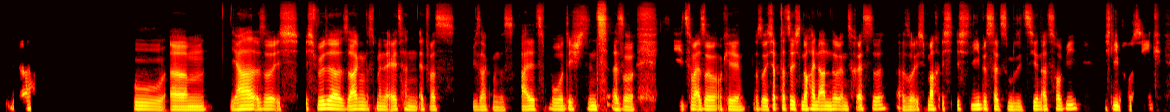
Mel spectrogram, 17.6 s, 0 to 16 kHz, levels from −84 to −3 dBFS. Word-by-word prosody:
Ja. -, -, -5 dB, 1.5 s
Uh, 105 Hz, -4 st, 0 dB
ähm, 100 Hz, 0 st, +3 dB, 0.3 s
ja, 115 Hz, +5 st, +5 dB
also, 115 Hz, 0 st, +2 dB
ich 110 Hz, -2 st, -2 dB
ich -, -, -4 dB
würde 120 Hz, -3 st, +6 dB
sagen, 110 Hz, +2 st, +3 dB
dass 110 Hz, +1 st, -9 dB
meine 105 Hz, -3 st, 0 dB
Eltern 105 Hz, -2 st, -1 dB
etwas- 100 Hz, 0 st, -4 dB, 0.2 s
wie 95 Hz, -, -8 dB
sagt 95 Hz, 0 st, -4 dB
man 85 Hz, -2 st, -5 dB
das- 85 Hz, +2 st, -8 dB
altmodisch 105 Hz, +2 st, 0 dB
sind. 110 Hz, +3 st, +3 dB
Also, 95 Hz, -3 st, 0 dB, 0.7 s
die -, -, -8 dB
2 115 Hz, -2 st, +2 dB
so 105 Hz, -1 st, +2 dB
okay. 100 Hz, -1 st, -1 dB
Also, 105 Hz, 0 st, -3 dB
ich 100 Hz, -, +1 dB
habe 125 Hz, 0 st, +3 dB
tatsächlich 120 Hz, -1 st, +1 dB
noch 115 Hz, -1 st, +4 dB
ein 115 Hz, -2 st, +4 dB
andere 110 Hz, +1 st, +3 dB
Interesse. 120 Hz, +3 st, -2 dB
Also, 95 Hz, 0 st, -3 dB
ich 95 Hz, -, -5 dB
mache 115 Hz, -1 st, +2 dB
ich -, -, -5 dB
ich 115 Hz, -1 st, -4 dB
liebe 120 Hz, +1 st, +2 dB
es 115 Hz, -, -1 dB
halt 105 Hz, -3 st, +2 dB
zu -, -, -4 dB
musizieren 100 Hz, +3 st, -2 dB
als 110 Hz, -1 st, -2 dB
Hobby. 125 Hz, +4 st, -1 dB, 0.3 s
Ich -, -, -8 dB
liebe 110 Hz, -3 st, +2 dB
Musik. -, -, -9 dB
110 Hz, 160 wpm, -26 LUFS, 100-115 Hz, 1.5 s, würde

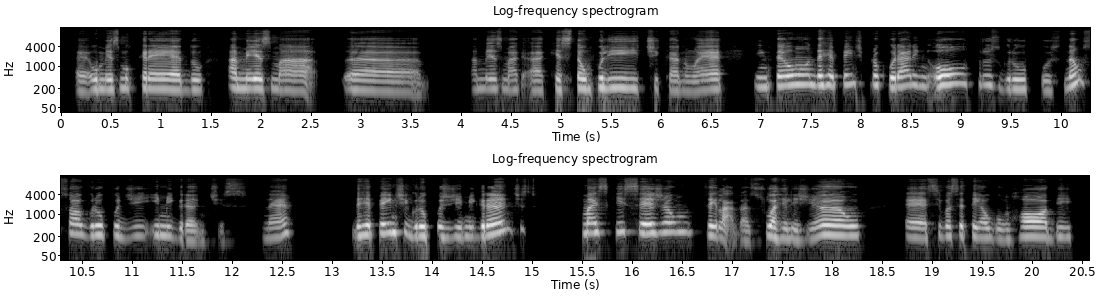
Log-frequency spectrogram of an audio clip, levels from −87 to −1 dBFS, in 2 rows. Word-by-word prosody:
eh, 170 Hz, 0 st, -8 dB
o 195 Hz, -, +1 dB
mesmo 195 Hz, +2 st, -3 dB
credo, 195 Hz, -3 st, +1 dB, 0.2 s
a 215 Hz, -, +1 dB
mesma 195 Hz, -3 st, +1 dB, 0.3 s
hã, 170 Hz, -3 st, -5 dB, 0.5 s
a 190 Hz, -, -19 dB
mesma 200 Hz, -1 st, -8 dB, 0.2 s
a 180 Hz, 0 st, -6 dB
questão 195 Hz, +2 st, -1 dB
política, 205 Hz, -3 st, -3 dB
não 170 Hz, 0 st, -13 dB
é? 195 Hz, +2 st, -1 dB, 0.3 s
Então, 250 Hz, +4 st, +3 dB
de 255 Hz, -, +6 dB
repente, 265 Hz, +3 st, -2 dB
procurar 255 Hz, -2 st, +2 dB
em 240 Hz, -2 st, -9 dB
outros 265 Hz, 0 st, +4 dB
grupos, 195 Hz, -3 st, -5 dB
não 260 Hz, -, 0 dB
só 260 Hz, -7 st, -3 dB
grupo 220 Hz, 0 st, 0 dB
de 210 Hz, +2 st, -15 dB
imigrantes, 155 Hz, -11 st, -8 dB, 0.2 s
né? 190 Hz, +8 st, -7 dB, 0.6 s
De 210 Hz, -, 0 dB
repente 250 Hz, +4 st, +3 dB
grupos 210 Hz, -1 st, +3 dB
de 190 Hz, +2 st, -9 dB
imigrantes, 245 Hz, -, +3 dB, 0.5 s
mas 265 Hz, +1 st, 0 dB
que 280 Hz, +1 st, -6 dB
sejam, 275 Hz, 0 st, +3 dB
sei 435 Hz, -, +5 dB
lá, -, -, -3 dB
da 155 Hz, -, -14 dB
sua 145 Hz, +9 st, +2 dB
religião. 215 Hz, +6 st, +2 dB, 0.4 s
Eh, 190 Hz, -2 st, -1 dB
se 175 Hz, +5 st, -17 dB
você 210 Hz, 0 st, -2 dB
tem 205 Hz, -2 st, -4 dB
algum 180 Hz, -2 st, -7 dB
hobby, 200 Hz, +1 st, +2 dB
205 Hz, 135 wpm, -24 LUFS, 185-245 Hz, 0.6 s, de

